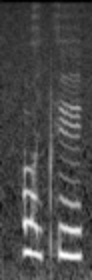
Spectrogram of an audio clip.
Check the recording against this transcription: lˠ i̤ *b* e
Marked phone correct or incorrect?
incorrect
